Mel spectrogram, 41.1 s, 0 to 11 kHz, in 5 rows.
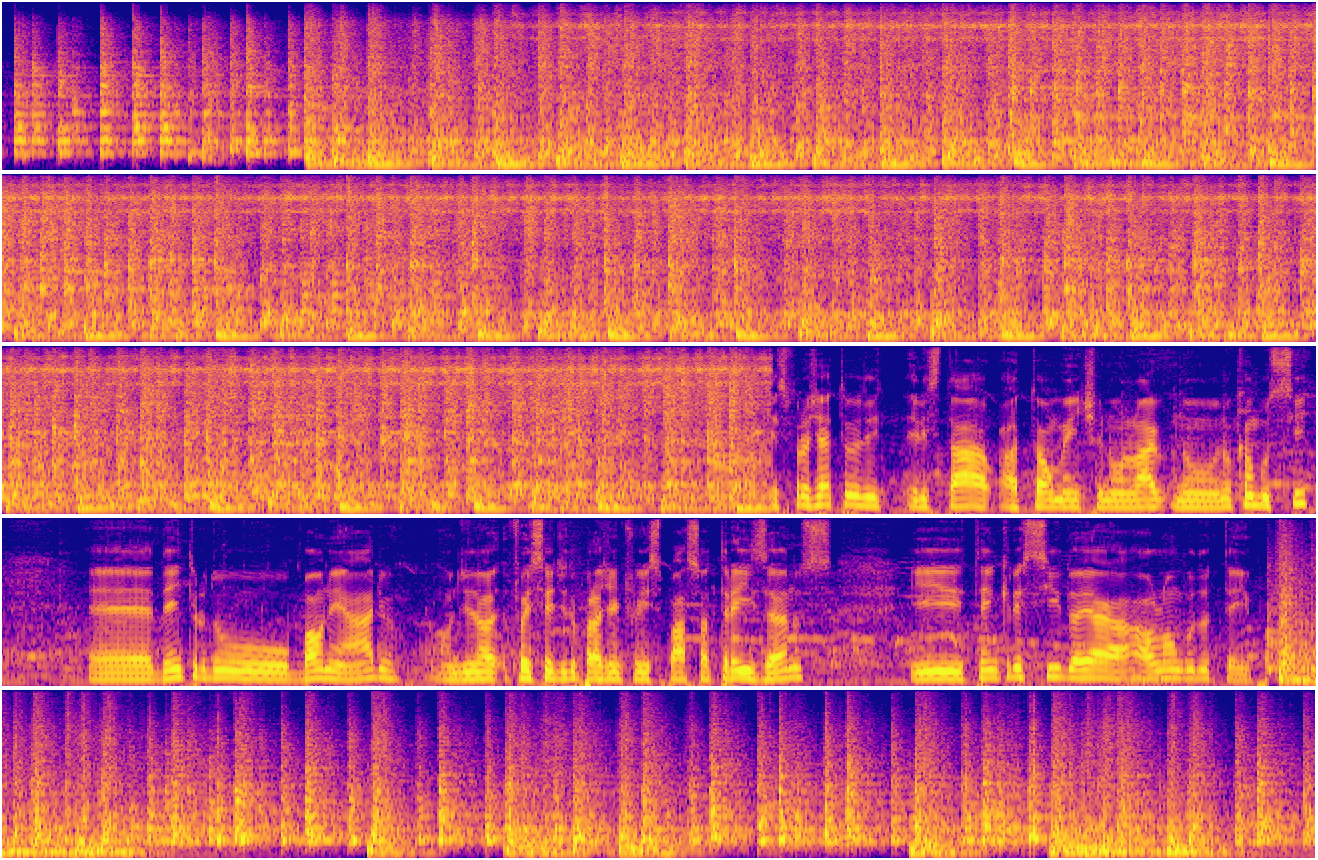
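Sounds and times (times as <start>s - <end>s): snare drums and shakers: 0.0s - 21.2s, 32.5s - 41.0s.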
